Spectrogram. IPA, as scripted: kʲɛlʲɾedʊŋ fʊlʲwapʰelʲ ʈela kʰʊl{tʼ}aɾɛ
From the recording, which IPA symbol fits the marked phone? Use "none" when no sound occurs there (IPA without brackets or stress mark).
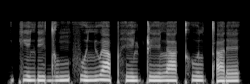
tʼ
